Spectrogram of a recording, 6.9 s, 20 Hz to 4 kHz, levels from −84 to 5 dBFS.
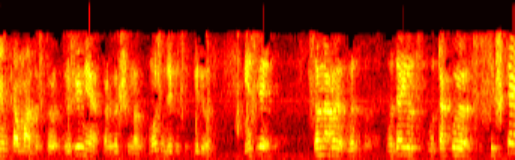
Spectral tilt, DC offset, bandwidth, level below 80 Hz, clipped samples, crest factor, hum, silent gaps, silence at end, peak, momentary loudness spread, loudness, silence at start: -7 dB/octave; under 0.1%; 4 kHz; -50 dBFS; under 0.1%; 16 dB; none; none; 0 s; 0 dBFS; 12 LU; -16 LUFS; 0 s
